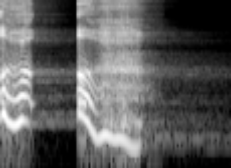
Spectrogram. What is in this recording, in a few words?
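Death, Korean; ko KR; VO; bloom minigame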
